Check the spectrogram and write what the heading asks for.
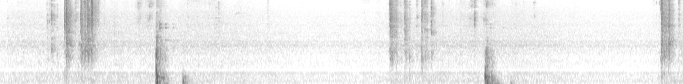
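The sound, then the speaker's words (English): Tarot cards being shuffled and one drawn to close out a reading: brief papery flicks followed by a sharp slap, the pattern repeating twice with pauses between, then one last flick at the end. No one speaks. “All right, Capricorn, I'm going to get one more card and close out your reading.”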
